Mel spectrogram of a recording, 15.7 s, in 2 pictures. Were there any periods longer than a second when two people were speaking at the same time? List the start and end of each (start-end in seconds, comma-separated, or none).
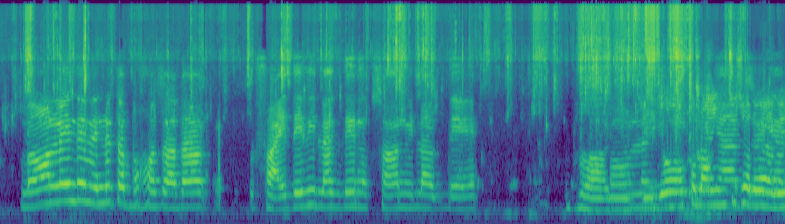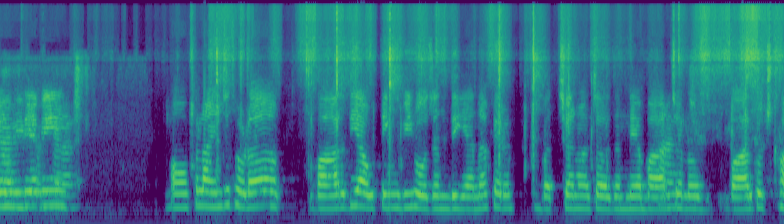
6.0-8.5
